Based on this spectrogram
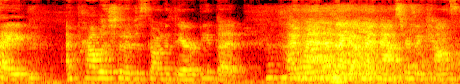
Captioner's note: laughing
